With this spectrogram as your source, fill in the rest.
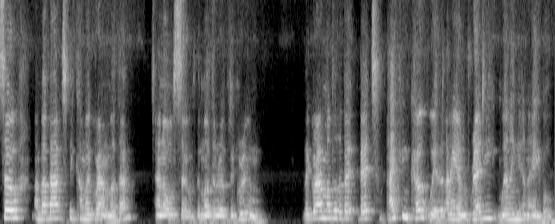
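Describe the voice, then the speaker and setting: A woman with a Northern Irish accent, lively intonation and a moderate pace. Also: medium pitch for a woman. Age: 50s. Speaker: storyteller. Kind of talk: personal storytelling.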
